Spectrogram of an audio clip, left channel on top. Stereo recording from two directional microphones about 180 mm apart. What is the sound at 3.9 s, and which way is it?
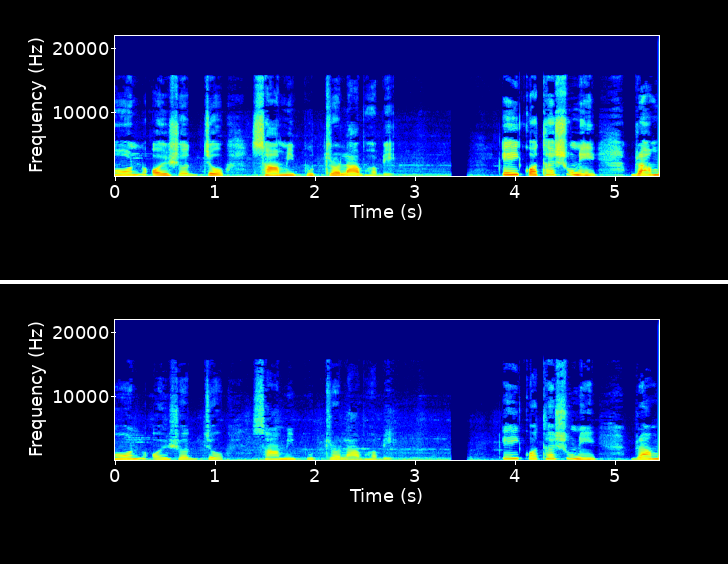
A woman's voice, 40° left (ahead or behind).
